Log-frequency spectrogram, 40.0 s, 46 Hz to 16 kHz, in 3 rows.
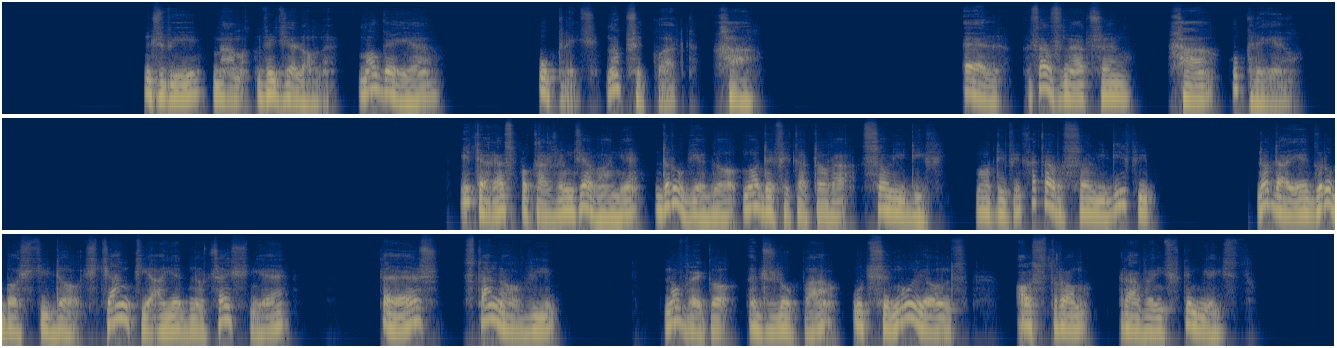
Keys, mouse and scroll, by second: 14.9 middle click, 15.7-16.1 scroll up 2, 16.1 middle click, 17.0 scroll up 2, 17.1-18.5 shift+middle drag.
